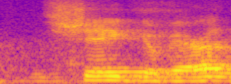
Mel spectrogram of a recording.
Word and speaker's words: Guevara: Che Guevara, there we go.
